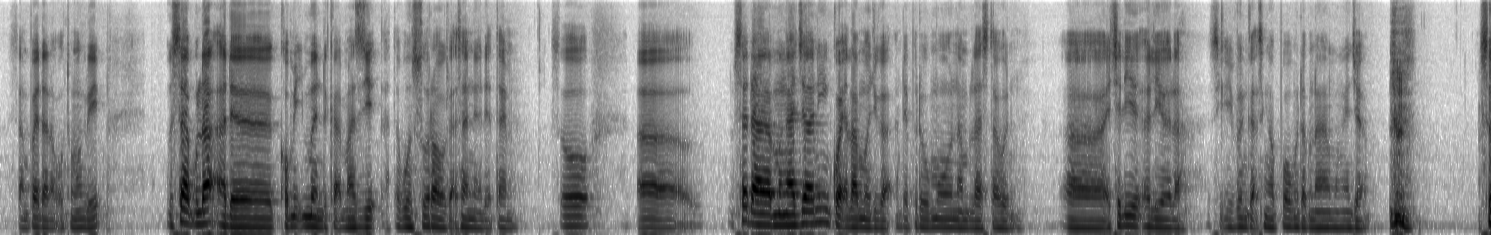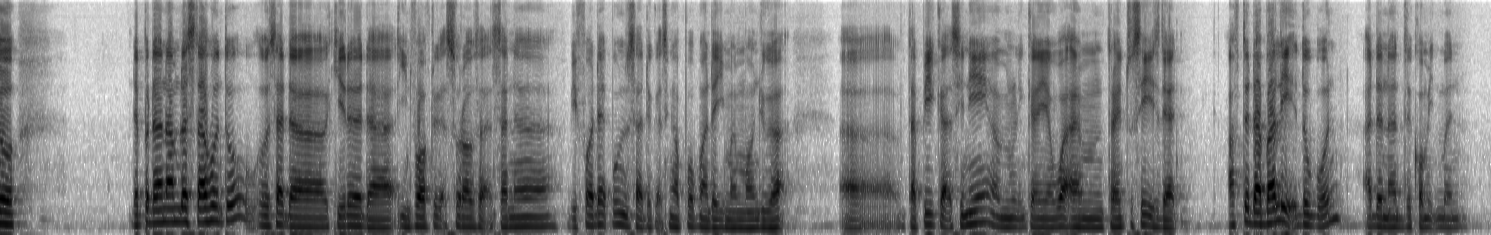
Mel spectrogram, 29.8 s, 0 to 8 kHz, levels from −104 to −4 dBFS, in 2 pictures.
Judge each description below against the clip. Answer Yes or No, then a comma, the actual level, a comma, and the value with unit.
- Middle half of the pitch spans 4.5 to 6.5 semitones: No, average, 3.0 semitones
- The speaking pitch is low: Yes, low, 115 Hz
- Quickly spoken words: Yes, fast, 170 wpm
